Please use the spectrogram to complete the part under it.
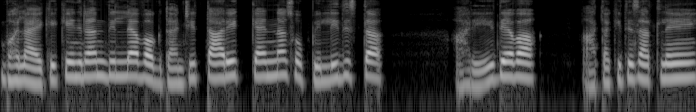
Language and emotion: Goan Konkani, fearful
